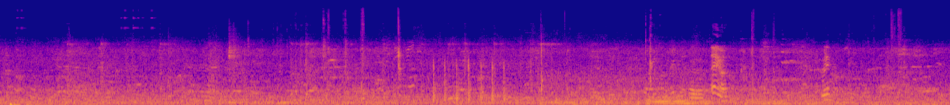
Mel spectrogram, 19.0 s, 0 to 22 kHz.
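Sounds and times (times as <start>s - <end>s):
street rumble: 8.1s - 18.7s.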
